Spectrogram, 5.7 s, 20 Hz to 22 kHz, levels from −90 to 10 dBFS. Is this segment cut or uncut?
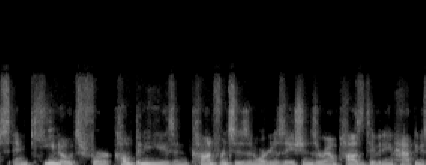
uncut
